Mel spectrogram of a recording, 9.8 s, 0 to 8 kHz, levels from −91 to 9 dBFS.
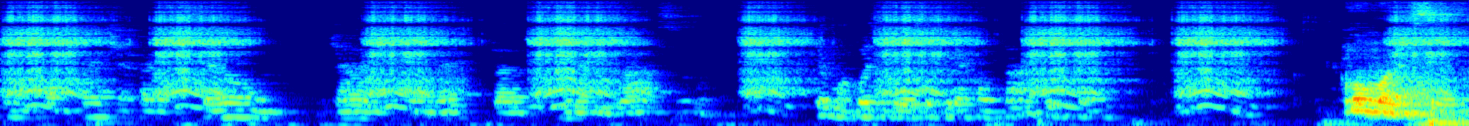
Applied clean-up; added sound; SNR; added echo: classical method WPE with log-MMSE.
